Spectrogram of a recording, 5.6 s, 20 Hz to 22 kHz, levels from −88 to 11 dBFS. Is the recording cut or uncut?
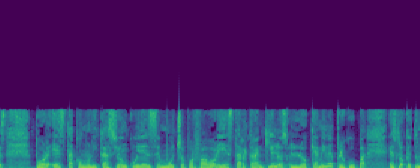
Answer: uncut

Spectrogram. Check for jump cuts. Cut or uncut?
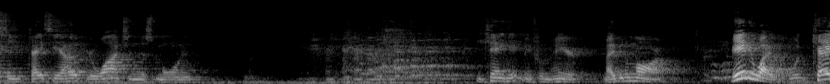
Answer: uncut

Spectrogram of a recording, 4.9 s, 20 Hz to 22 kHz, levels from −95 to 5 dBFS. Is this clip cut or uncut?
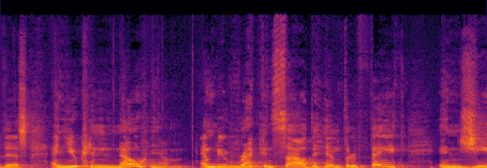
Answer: cut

